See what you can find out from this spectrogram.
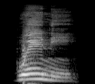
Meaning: dormitory
- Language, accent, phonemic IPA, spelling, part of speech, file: Swahili, Kenya, /ˈɓʷɛ.ni/, bweni, noun, Sw-ke-bweni.flac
